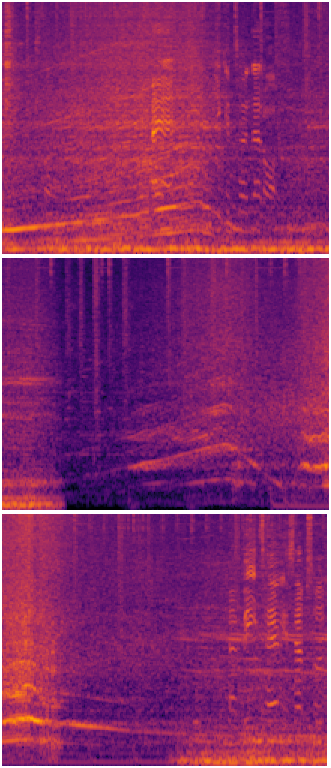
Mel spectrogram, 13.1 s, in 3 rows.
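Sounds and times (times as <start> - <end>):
sports car accelerating past: 5.9 - 12.7.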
